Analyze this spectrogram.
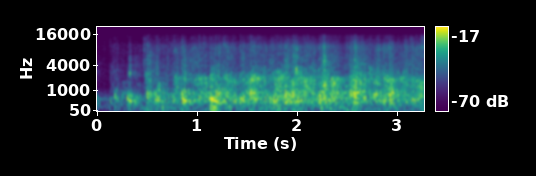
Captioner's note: applause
